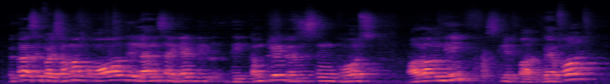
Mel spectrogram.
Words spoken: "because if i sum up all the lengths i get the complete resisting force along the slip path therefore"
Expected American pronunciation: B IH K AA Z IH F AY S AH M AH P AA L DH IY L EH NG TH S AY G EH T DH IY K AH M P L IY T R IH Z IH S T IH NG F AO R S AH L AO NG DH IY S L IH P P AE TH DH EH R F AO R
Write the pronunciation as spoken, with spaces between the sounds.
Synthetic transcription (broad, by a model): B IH K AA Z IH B AY S AH M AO F AA L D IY L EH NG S AY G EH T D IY K AH M P L IY T R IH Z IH S T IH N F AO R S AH L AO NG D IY S L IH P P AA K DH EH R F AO R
